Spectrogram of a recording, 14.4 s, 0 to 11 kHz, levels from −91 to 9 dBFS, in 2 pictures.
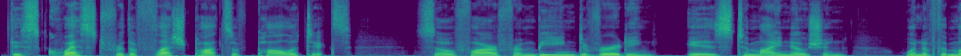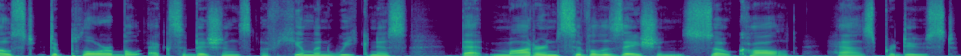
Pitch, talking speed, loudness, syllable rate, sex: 140 Hz, 135 wpm, -22 LUFS, 4.5 syllables/s, female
